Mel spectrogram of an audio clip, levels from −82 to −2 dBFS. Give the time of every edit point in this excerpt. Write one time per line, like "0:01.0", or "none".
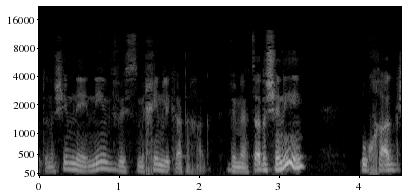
0:02.2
